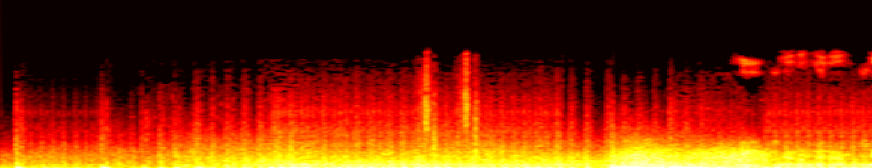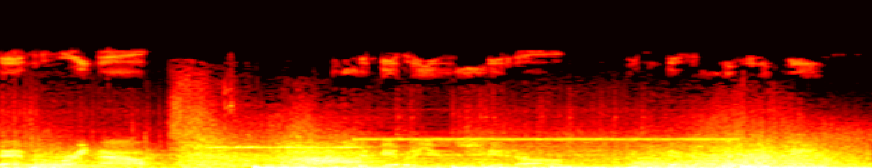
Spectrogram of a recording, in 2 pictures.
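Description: A heavy rotary machine gun fires in long, rapid bursts.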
